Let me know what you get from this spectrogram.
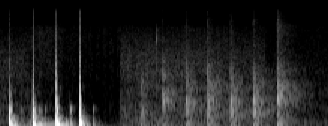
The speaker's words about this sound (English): Get that knock on the door.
